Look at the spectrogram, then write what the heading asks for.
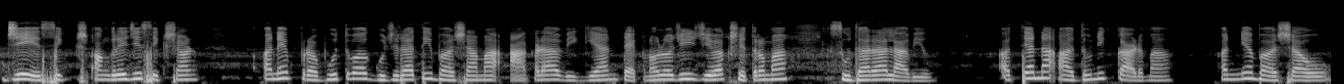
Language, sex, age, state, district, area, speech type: Gujarati, female, 30-45, Gujarat, Kheda, urban, spontaneous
